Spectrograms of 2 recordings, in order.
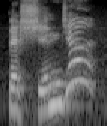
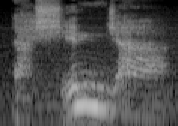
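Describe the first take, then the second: First: Said in the usual way. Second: Slow, hissing snake whisper. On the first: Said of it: "repeated as a plain question". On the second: Acted. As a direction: breathe the name like a snake. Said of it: "he whispers like a snake".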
